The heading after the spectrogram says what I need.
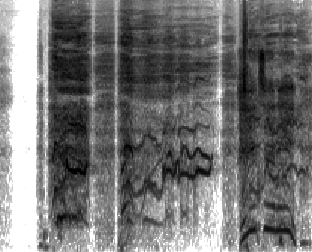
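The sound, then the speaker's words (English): A human voice imitating wheezing: strained, breathy, wavering vocal sounds in three drawn-out bursts of moderate loudness. “Wheezing.”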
